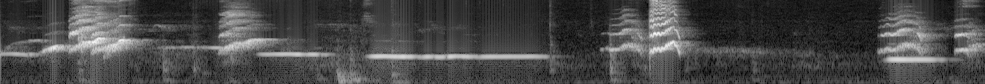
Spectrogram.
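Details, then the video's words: Pet cockatiels indoors, playing happily while listening to whistling: harsh, buzzy, rising chirps in short bursts alternate with long, steady, pure whistled tones, with brief pauses between phrases in a quiet small room. "玄凤鹦鹉 听口哨 玩得很开心!"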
